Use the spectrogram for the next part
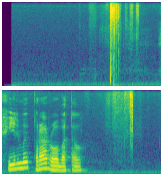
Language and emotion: Russian, neutral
